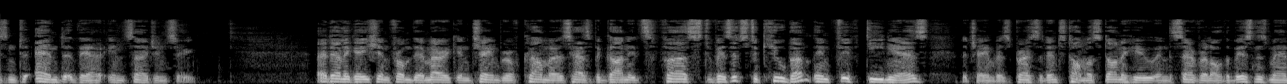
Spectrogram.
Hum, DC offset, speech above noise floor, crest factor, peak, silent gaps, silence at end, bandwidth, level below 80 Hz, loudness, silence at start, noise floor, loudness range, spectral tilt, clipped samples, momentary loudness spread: none; under 0.1%; 33 dB; 16 dB; -6 dBFS; none; 0 s; 8.8 kHz; -50 dBFS; -22 LUFS; 0 s; -54 dBFS; 4 LU; -5.5 dB/octave; under 0.1%; 7 LU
